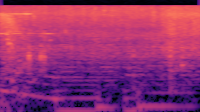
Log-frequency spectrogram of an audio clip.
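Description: Kimchi and rice sizzling in a frying pan, under background music with sustained low notes.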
